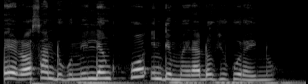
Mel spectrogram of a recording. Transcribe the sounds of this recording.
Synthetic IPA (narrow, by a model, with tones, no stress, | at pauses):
ɛ˦ɾɛ˨ɾɔ˨˦sa˦ndu˨ku˨ni˦le˦ŋɡu˦kɔ˦ʔi˦nde˨ma˨i˨ɾa˦ɗɔ˦ki˦ku˦ɾa˨i˨nɔ˦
